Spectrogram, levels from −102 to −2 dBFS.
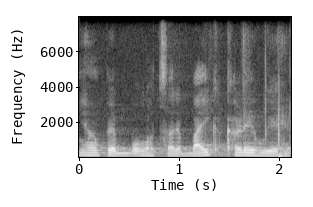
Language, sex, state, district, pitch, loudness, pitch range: Hindi, male, Bihar, Gaya, 125 Hz, -16 LUFS, 120-135 Hz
